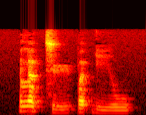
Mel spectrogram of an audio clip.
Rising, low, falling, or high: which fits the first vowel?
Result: high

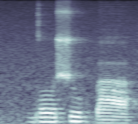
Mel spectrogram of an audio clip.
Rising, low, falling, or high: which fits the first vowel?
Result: high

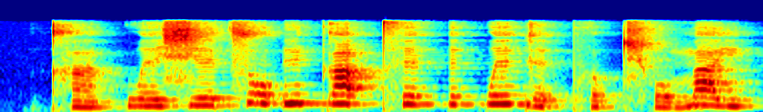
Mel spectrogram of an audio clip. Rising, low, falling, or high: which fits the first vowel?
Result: low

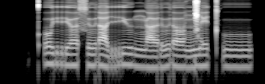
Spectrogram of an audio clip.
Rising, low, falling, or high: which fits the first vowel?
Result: high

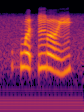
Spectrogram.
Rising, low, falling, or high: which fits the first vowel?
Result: low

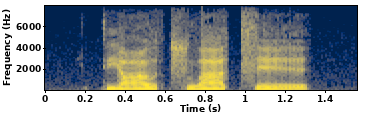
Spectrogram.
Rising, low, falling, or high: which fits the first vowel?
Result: high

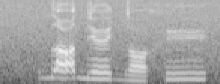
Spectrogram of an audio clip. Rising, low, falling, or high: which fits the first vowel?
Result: high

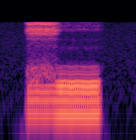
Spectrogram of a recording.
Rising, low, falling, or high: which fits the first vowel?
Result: high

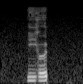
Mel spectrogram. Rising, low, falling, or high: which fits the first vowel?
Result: rising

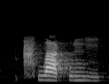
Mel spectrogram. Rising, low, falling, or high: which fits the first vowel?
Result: falling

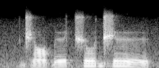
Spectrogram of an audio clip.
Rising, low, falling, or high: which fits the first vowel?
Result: low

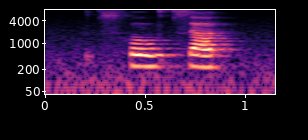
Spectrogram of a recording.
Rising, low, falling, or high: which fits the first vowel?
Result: low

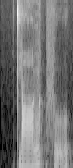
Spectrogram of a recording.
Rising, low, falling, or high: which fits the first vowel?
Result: rising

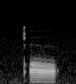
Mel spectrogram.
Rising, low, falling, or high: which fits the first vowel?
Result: low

